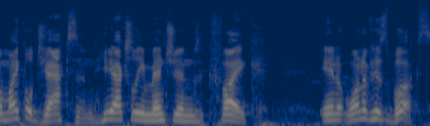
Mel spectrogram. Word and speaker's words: Kveik: And the pronunciation is Kveik. Kveik.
